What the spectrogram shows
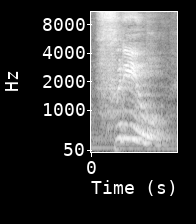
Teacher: ou seja a vogal o passa a ter som de u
